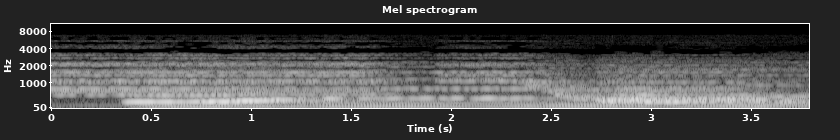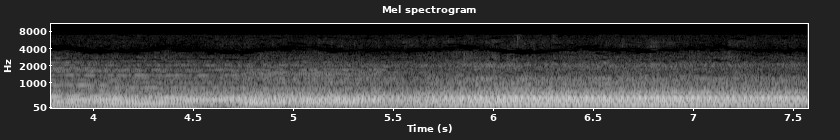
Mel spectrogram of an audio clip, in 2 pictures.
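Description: truck engine approaching

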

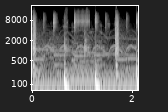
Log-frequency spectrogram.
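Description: emergency vehicle siren

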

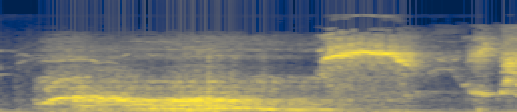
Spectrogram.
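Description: lion roaring

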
